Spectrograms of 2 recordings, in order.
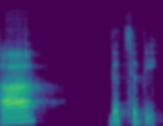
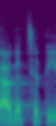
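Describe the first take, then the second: First: There is a break after the first syllable. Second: The word is said joined, without any break. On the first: The speaker calls it wrong. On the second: The speaker calls it right.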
